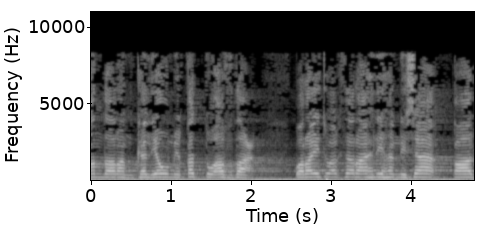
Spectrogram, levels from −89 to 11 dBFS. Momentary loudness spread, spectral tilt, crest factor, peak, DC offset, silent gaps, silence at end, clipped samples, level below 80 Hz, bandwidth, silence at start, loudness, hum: 5 LU; -4 dB/octave; 14 dB; -4 dBFS; under 0.1%; none; 0 s; under 0.1%; -28 dBFS; 8.8 kHz; 0 s; -18 LUFS; none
